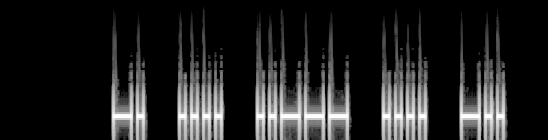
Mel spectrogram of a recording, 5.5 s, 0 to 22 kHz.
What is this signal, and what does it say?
Morse code, heard as a keyed tone, about 20 wpm, 700 Hz. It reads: N H 2 H D
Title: 082 Lesson 14g - Number 2 - Call Signs 20wpm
